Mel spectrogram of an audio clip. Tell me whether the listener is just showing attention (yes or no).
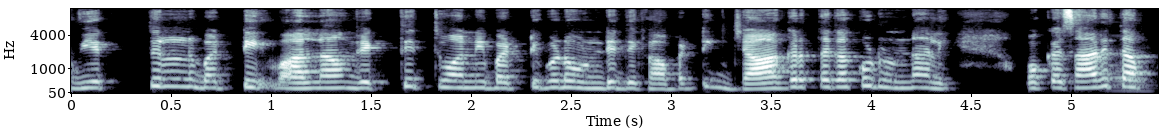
yes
